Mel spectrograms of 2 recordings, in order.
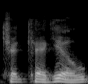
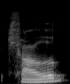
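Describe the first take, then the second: First: The name has a hard g in the middle. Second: The name has a soft gliding sound in the middle. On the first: The speaker calls it wrong. "not uh, written um, reading as uh" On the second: The speaker calls it right. "but it's Çağıl, like like G H in English"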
